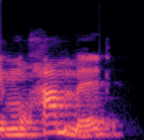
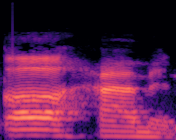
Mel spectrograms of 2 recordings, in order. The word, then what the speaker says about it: Muhammad: Muhammad good and in in English we just say Muhammad We don't say ahammed, right? That's wrong in English. Amed.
